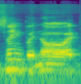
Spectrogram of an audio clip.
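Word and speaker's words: St. Bernard: in araby Louisiana and St Berard Parish that's how they pronounce it down there St Berard Beno I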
